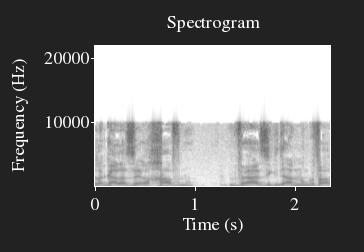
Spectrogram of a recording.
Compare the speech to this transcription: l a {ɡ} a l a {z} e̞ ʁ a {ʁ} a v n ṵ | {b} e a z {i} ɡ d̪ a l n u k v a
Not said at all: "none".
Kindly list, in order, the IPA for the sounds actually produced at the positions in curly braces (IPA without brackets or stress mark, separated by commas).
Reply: ɡ, z, χ, v, i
